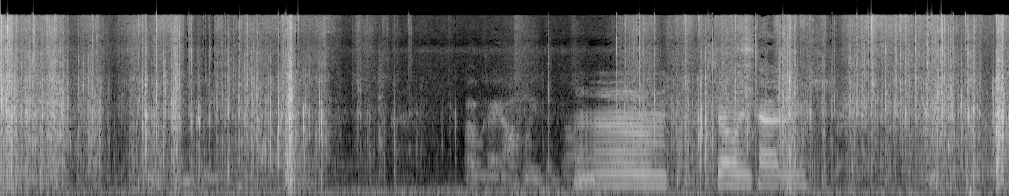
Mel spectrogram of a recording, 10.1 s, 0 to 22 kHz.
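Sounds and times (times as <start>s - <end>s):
plastic bags crinkling: 0.0s - 4.6s, 6.0s - 10.0s.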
